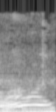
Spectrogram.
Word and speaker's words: rural: I can't say the word that's spelled R-U-R-A-L, like a country area. – Oh. – Like, do you say rural or rule or rural? – Rural. – I can't do it. – Rural. It's rural.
